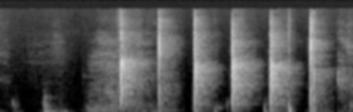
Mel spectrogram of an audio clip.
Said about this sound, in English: Golf clap.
